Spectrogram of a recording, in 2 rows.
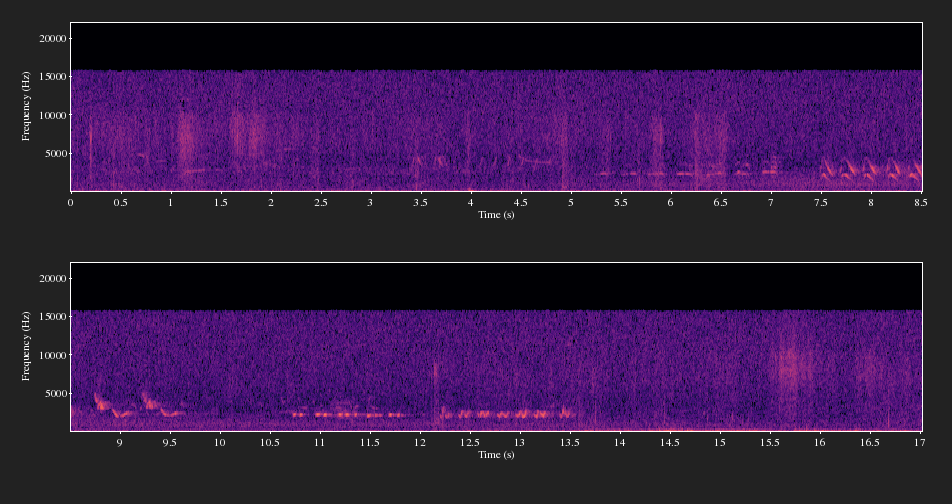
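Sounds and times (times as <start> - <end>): songbirds trilling: 0.1 - 13.6
low microphone rumble: 12.1 - 17.0.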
